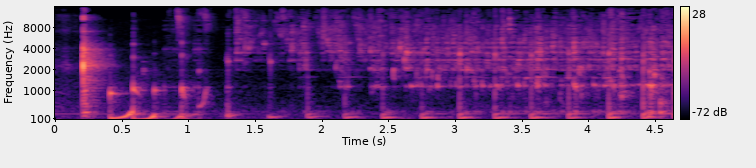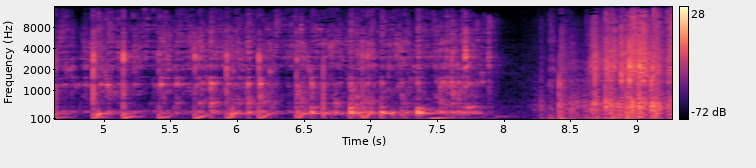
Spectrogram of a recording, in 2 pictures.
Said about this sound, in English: Okay, so I have just cut 500 grams of rhubarb. Now to pour the gin and fill everything in.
